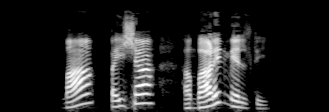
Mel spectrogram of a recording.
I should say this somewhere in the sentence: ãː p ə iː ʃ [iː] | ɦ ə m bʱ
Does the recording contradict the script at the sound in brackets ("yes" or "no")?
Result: yes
